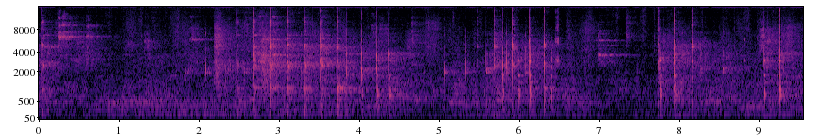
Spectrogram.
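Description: Small hammers striking carving chisels into stone slabs: irregular sharp taps and clinks from several carvers, in quick runs and then single strikes, over a low murmur of voices.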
